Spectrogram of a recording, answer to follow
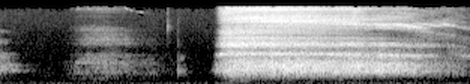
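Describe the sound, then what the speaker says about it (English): One deep breath drawn during a slow, gentle Pilates stretch: a quiet airy stretch first, then a long, loud, close breath lasting about two seconds before it tapers off. "Take a nice big deep breath."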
